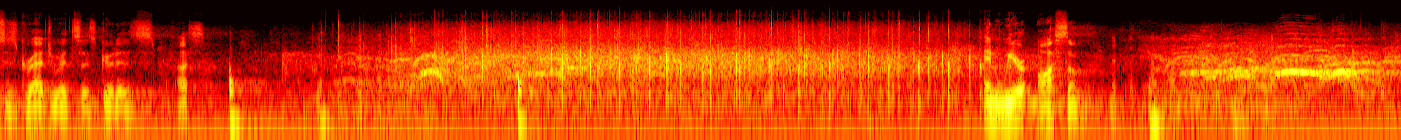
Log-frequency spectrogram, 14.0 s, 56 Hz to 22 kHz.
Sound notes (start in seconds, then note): 10.7 applause; 11.0 laughter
